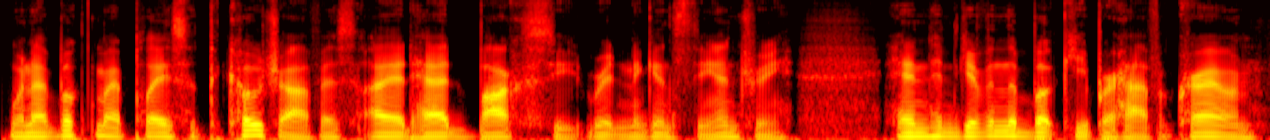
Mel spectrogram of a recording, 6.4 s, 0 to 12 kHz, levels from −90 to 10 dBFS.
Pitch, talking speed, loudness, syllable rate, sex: 90 Hz, 255 wpm, -20 LUFS, 6.3 syllables/s, male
